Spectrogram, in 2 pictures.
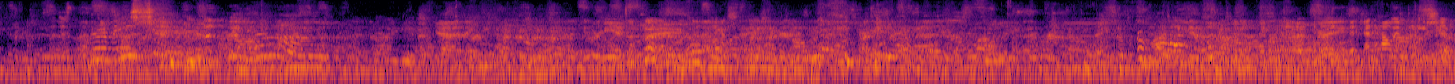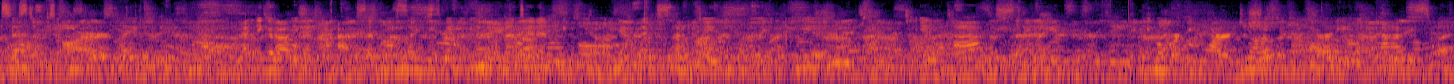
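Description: Many adults talk at once in a large room, a steady hubbub of voices.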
